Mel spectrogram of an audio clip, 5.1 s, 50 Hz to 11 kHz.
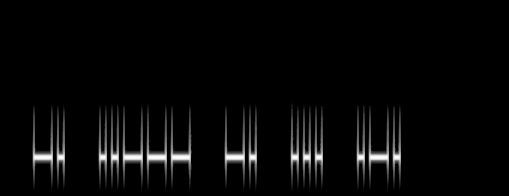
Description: Morse code, heard as a keyed tone, about 20 wpm, spaced as for 14 wpm, 700 Hz. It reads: N2NSR
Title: 082 Lesson 14g - Number 2 - Call Signs 20wpm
